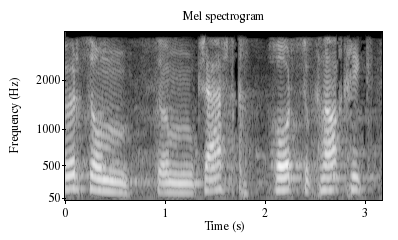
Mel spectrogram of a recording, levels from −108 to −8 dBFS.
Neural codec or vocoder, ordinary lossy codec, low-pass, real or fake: none; AAC, 16 kbps; 3.6 kHz; real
